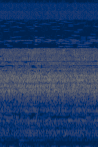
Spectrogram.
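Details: HF shortwave radio on a vertical antenna in the afternoon, S-meter almost pegged by noise: steady hiss and crackle, no station audible; very poor reception, possibly from dry weather and atmospheric static.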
